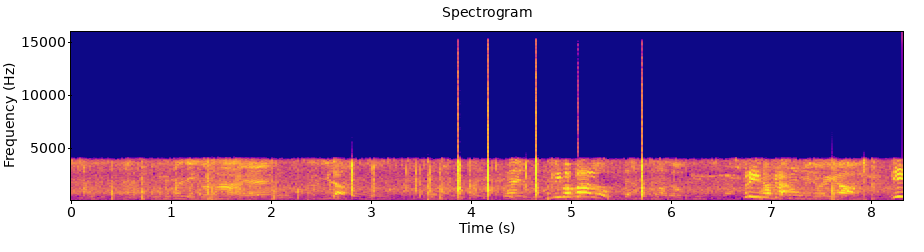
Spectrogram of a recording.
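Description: Football being kicked on an artificial-turf pitch, a few sharp knocks between about four and six seconds in, over indistinct shouts and calls from the players.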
